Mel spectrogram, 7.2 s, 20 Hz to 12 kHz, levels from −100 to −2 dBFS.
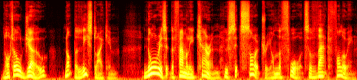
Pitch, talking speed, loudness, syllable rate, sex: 110 Hz, 195 wpm, -20 LUFS, 5.0 syllables/s, male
